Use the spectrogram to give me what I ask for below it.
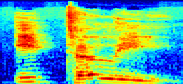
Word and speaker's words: Italy: brasileira um preferir vá italy italy não está errado está correta ter culto falar itália mas americanos acabam mudando esse te do itally para um troço meio r meio de ele ele irei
